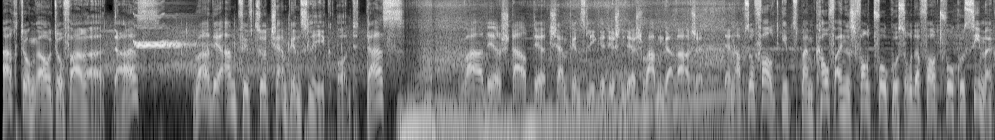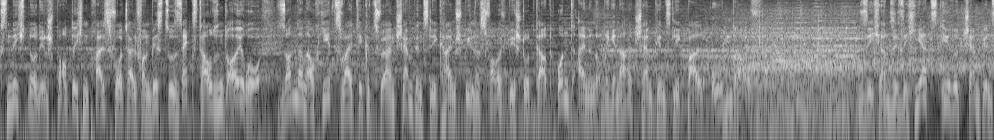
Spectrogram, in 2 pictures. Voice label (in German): Funkspot Anpfiff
